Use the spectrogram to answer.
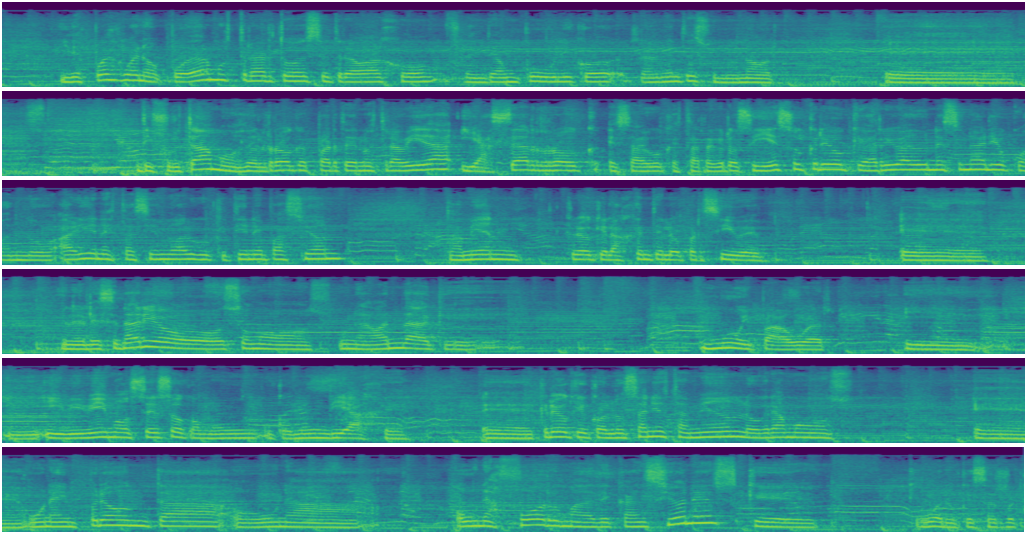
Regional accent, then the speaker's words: Mar del Plata, Buenos Aires Province, Argentina; now in Buenos Aires, Argentina; de los originals ahora quedo yo … que soy de Mar del Plata.

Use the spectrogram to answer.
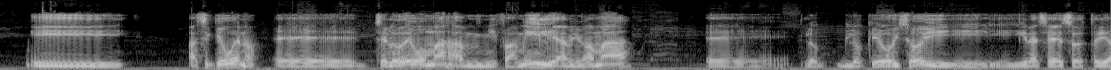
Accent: Marcos Juárez, Córdoba, Argentina; Sí, estoy un poco alejado de lo que es la Córdoba capital, por eso no tengo la tonada

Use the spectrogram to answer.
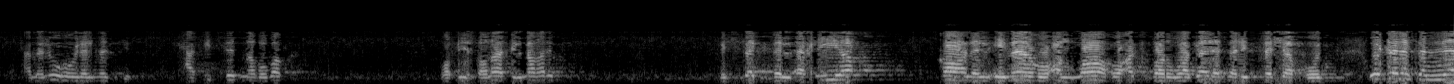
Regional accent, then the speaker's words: Egypt; احنا كمصريين

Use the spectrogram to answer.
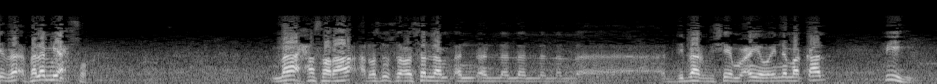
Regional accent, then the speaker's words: Yemen; لا انا يمني مش في السعوديه

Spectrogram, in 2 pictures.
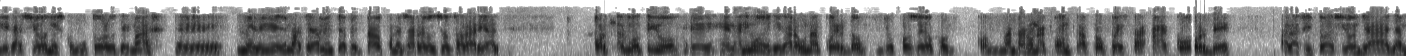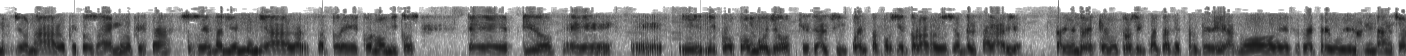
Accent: Guachené, Cauca, Colombia; also born or lived in Villavicencio; Se separan mis padres y se regresa mi mamá para donde somos todos, en mi familia, de Guachené, Cauca.

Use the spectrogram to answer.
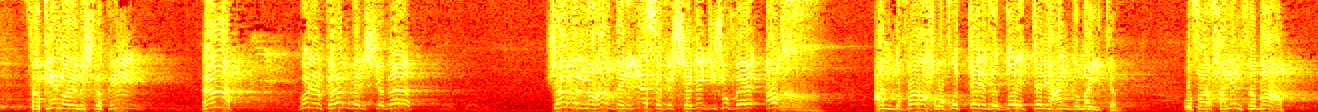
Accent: Sharqia Governorate, Egypt; تمشي تاني تلاقي واحد كاتب عندنا في الشرقية وعندكم في الغربية المنزل للبيع لسوء الجوار

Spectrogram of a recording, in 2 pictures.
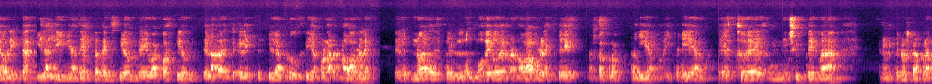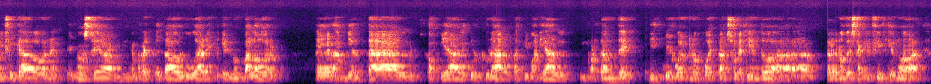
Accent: Andalusia, Spain; mi niñez pues fue en Cortijo y en la Sierra de Filabre, en la que era una economía de subsistencia, es decir, prácticamente de autoconsumo.

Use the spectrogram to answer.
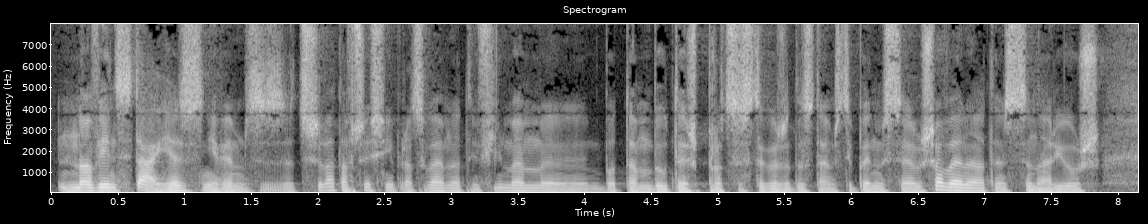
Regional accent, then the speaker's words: eastern Poland, Poland; Ja jestem ze wschodniej Polski

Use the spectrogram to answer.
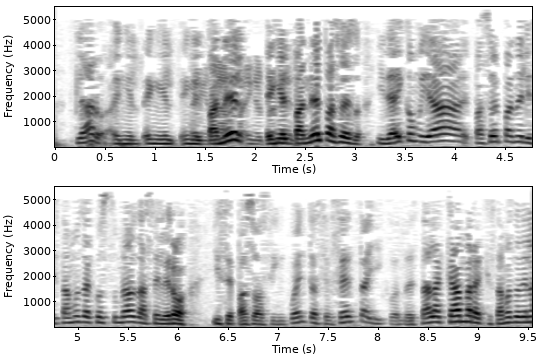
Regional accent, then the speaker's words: Quito, Pichincha, Ecuador; Nosotros, acostumbrados al radar de acá, como quiteños, vamos a Ambato y vemos el número.

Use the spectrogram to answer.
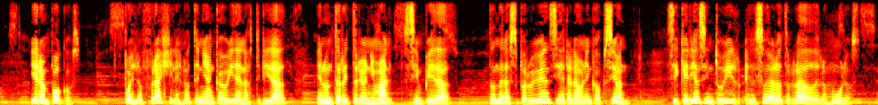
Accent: Bariloche, Río Negro, Argentina; de Bariloche.

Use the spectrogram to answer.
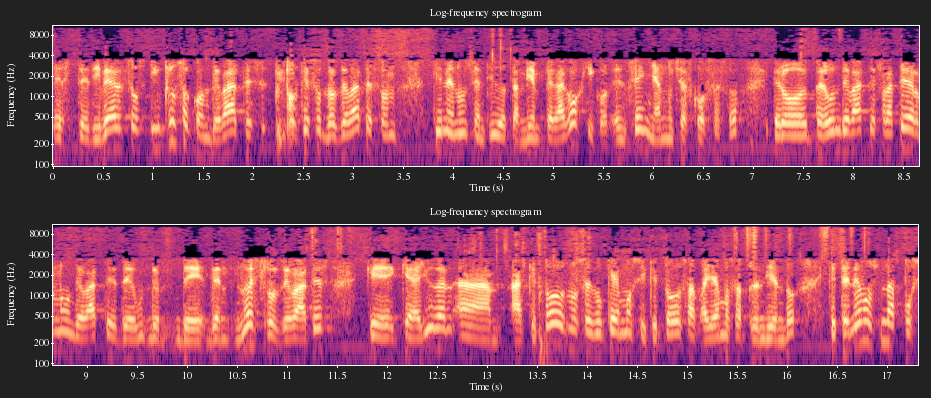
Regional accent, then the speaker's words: Mexico; ¿cómo no vamos a saber qué hacer ante eso los mexicanos que somos hijos de Emiliano Zapata, ¿no?

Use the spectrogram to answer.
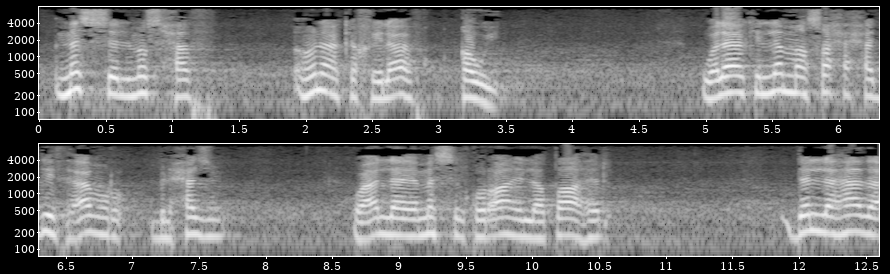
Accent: Saudi Arabia; لكن أحيانا أنا ألاحظ عندنا في السعودية مثلا غالب الناس يتمتع

